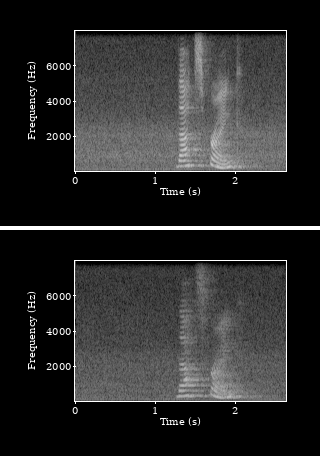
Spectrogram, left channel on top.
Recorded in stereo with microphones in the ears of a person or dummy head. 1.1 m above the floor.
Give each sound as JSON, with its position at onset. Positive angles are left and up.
{"t": 1.3, "sound": "a woman speaking", "side_deg": 70, "distance_m": 0.8}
